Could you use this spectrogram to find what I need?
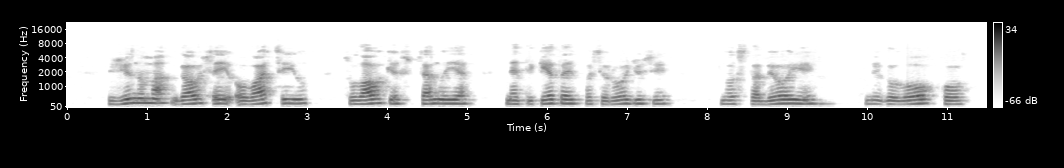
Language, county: Lithuanian, Telšiai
